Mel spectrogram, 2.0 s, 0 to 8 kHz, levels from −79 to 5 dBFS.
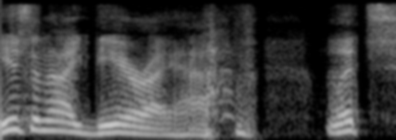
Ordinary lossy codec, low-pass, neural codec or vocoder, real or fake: AAC, 32 kbps; 7.2 kHz; none; real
